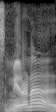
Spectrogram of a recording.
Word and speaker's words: Smyrna: Did I say it right? It's Smyrna, it's Smyrna. Smyrna.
